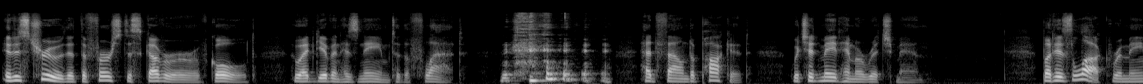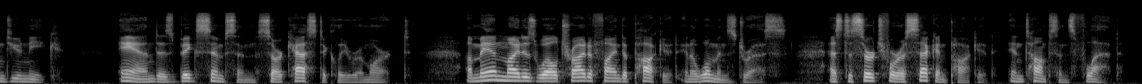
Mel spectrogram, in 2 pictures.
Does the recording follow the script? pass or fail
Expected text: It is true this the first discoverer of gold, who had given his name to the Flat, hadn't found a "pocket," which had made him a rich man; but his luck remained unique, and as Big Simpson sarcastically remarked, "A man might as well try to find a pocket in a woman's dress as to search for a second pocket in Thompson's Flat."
fail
